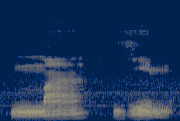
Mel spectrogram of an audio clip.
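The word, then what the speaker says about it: מים: left off at mine ma Yin my team was the accent on the first syllable this is the word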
